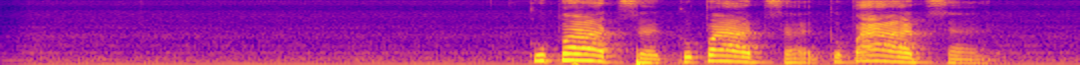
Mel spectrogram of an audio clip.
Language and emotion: Russian, positive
